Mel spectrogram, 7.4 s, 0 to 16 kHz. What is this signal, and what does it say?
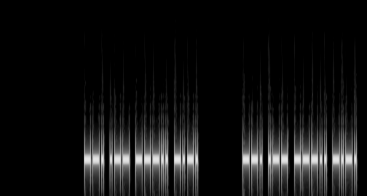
Morse code, heard as a keyed tone, about 28 wpm, 700 Hz. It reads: GW8C GW8C
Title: DXCC-100 Call Signs - 4 Characters - Repeated 2x - 28wpm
